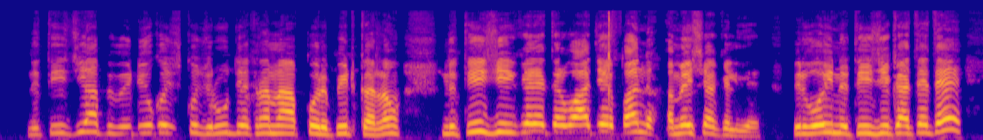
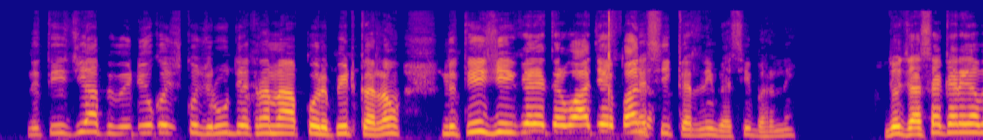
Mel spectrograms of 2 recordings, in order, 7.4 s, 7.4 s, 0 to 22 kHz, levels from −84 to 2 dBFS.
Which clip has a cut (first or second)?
second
